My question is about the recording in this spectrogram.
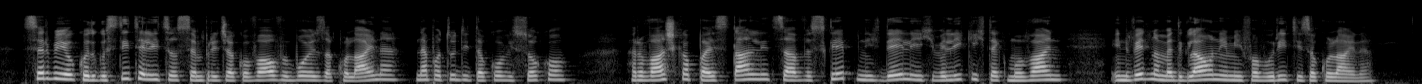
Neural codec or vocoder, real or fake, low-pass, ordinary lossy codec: none; real; 9.9 kHz; none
